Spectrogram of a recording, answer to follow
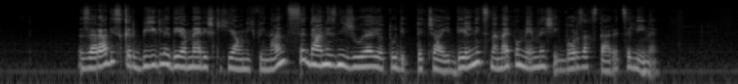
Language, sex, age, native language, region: Slovenian, female, 30-49, Slovenian, Drava region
